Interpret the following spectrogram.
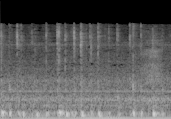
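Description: Computer keyboard typing: a quick run of about a dozen keystrokes.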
